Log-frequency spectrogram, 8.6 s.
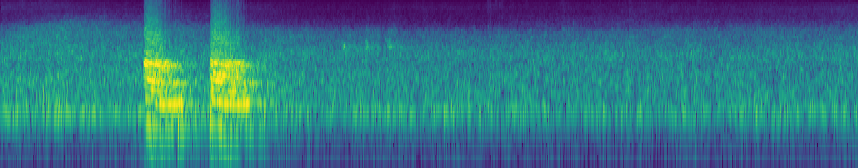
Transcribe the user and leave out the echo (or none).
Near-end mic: हाँ हाँ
